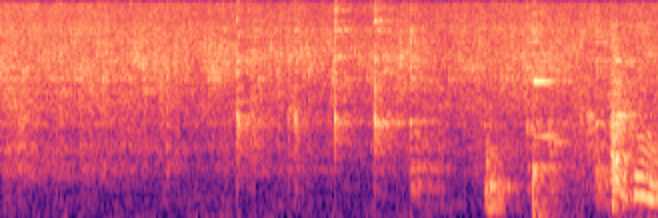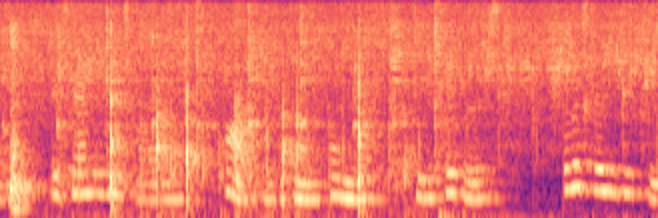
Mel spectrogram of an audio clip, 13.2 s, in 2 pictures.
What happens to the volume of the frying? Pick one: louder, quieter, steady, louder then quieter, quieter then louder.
steady.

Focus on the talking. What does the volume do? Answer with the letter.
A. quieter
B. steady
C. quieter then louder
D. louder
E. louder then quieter
B.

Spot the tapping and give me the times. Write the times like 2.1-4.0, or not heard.
4.8-10.8.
